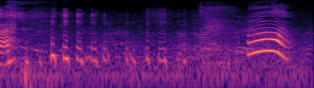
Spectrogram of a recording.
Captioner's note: giggling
